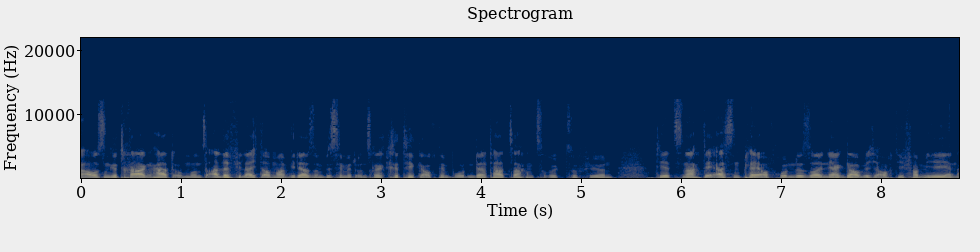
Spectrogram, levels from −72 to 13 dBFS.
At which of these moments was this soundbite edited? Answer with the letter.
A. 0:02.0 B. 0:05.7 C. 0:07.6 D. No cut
B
